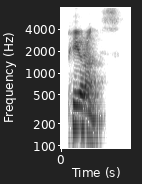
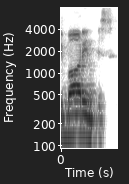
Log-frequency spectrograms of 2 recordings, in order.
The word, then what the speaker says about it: parents: خد بالك الـ A هنا لونج A، parents، لأننا عندنا A ساكن E زي ما أنت شايف، A consonant E هتخليني أنطق الـ A باسمها، بقول A ما أقولش parents زي ما بنسمع من كتير جدا، لا parents، parents.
